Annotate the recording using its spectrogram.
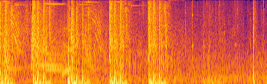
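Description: Rifle shots crack in quick succession.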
